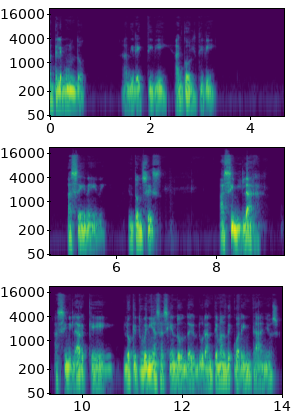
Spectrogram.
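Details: Adult woman with spasmodic dysphonia, a neurological condition, treated with botox; last injection five months earlier in August, so she says this is her voice without botox; spasmodic dysphonia.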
